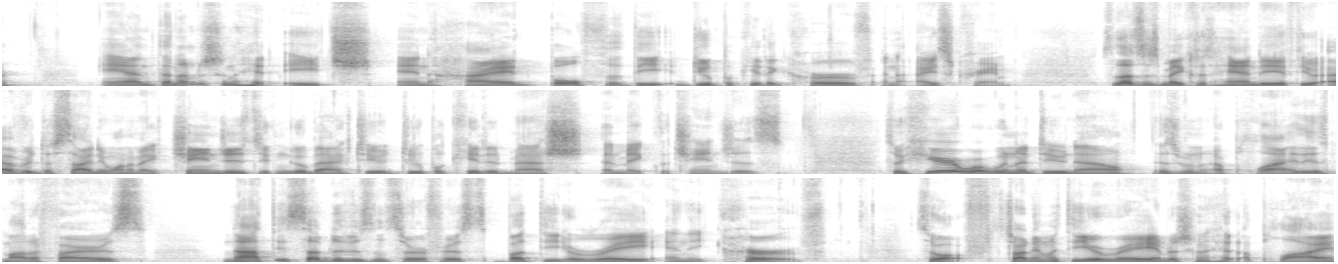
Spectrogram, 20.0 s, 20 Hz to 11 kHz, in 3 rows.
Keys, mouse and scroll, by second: 1.7 h, 2.5 right click, 4.1 h, 4.8-5.2 scroll up 3, 6.0-8.2 middle drag, 8.2-8.8 scroll down 1, 8.8 scroll down 4, 9.0-11.1 scroll up 4, 12.5 click, 15.4 click, 17.2 click, 19.3 click.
